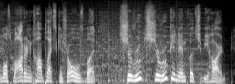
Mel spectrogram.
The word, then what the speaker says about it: Shoryuken: modern, complex controls, but Shoryuken inputs should be hard. Or Shoryuken is technically how it's pronounced.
